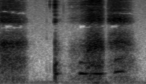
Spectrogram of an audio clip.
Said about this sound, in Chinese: 表妹面带痛苦的大力喘息道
